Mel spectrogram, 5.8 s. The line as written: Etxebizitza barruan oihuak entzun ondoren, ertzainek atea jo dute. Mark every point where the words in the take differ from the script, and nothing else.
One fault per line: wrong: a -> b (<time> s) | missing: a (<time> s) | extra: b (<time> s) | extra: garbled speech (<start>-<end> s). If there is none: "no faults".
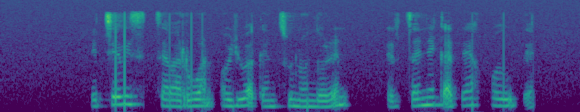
no faults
